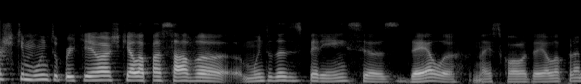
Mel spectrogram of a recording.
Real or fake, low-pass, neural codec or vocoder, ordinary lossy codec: fake; 7.2 kHz; codec, 16 kHz, 2 kbps, X-Codec, WavLM features, trained on Multilingual LibriSpeech; MP3, 48 kbps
